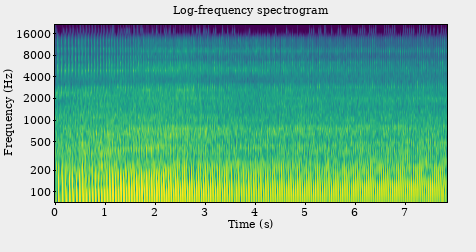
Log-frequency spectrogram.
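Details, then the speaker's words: Yard Machines MTD 824 two-stage snowblower, 8 hp Tecumseh Snow King single-cylinder: chugs at fast idle with a slightly uneven beat, runs only on choke and stalls at mid choke; dirty carburetor, compression also suspected weak. "runs on choke yep the minute I put it to the middle it wants to uh stall which means carburetor is dirty but it runs"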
